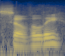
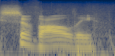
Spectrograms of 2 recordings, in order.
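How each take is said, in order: First: The middle does not sound like 'all'. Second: The middle sounds like the word 'all'. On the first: The speaker calls it wrong. "I used to pronounce it as Silvally" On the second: The speaker calls it right. "it's meant to be Silvally, because it has all types"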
